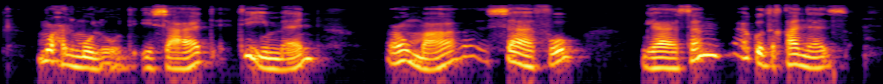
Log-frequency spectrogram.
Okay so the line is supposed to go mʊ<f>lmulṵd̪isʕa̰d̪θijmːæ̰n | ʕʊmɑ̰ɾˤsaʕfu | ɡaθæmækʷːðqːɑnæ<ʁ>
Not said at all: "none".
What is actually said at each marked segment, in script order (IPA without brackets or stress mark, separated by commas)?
ħ, z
